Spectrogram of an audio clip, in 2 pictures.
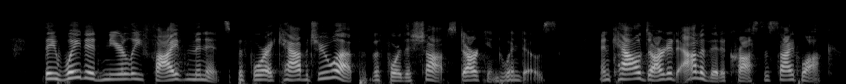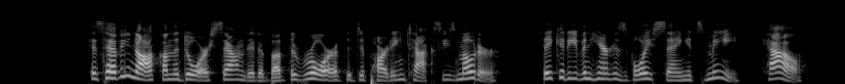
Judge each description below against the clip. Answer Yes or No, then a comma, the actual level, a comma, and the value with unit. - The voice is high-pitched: Yes, high, 230 Hz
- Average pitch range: Yes, average, 4.3 semitones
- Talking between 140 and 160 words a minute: No, average, 170 wpm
